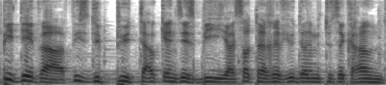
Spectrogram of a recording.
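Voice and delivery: imitating the critic in a hammed-up French accent; mock French accent. Recapper voices the outraged food critic, mock French accent. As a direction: sneer it like a French snob. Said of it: "He's like".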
